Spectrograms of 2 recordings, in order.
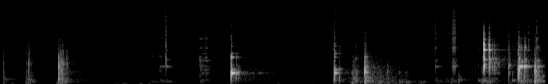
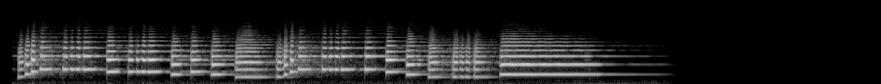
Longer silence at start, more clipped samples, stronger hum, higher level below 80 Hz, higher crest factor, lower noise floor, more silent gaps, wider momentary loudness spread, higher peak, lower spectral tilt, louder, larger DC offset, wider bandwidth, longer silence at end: first, 0.6 s vs 0.15 s; neither; neither; about the same, -62 dBFS vs -66 dBFS; first, 32 dB vs 18 dB; first, -78 dBFS vs -47 dBFS; neither; first, 22 LU vs 6 LU; about the same, 0 dBFS vs 0 dBFS; first, -4.5 dB/octave vs -2.5 dB/octave; second, -29 LUFS vs -16 LUFS; neither; first, 15.5 kHz vs 7.6 kHz; second, 0.05 s vs 2.6 s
